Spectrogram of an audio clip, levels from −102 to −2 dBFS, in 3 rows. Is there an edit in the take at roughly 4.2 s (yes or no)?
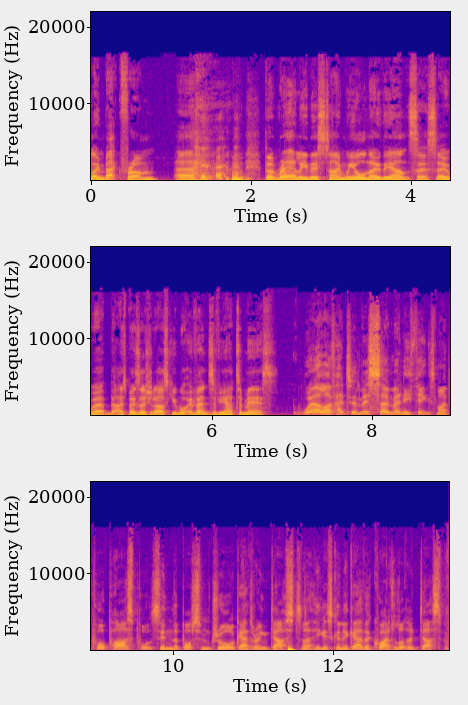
no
